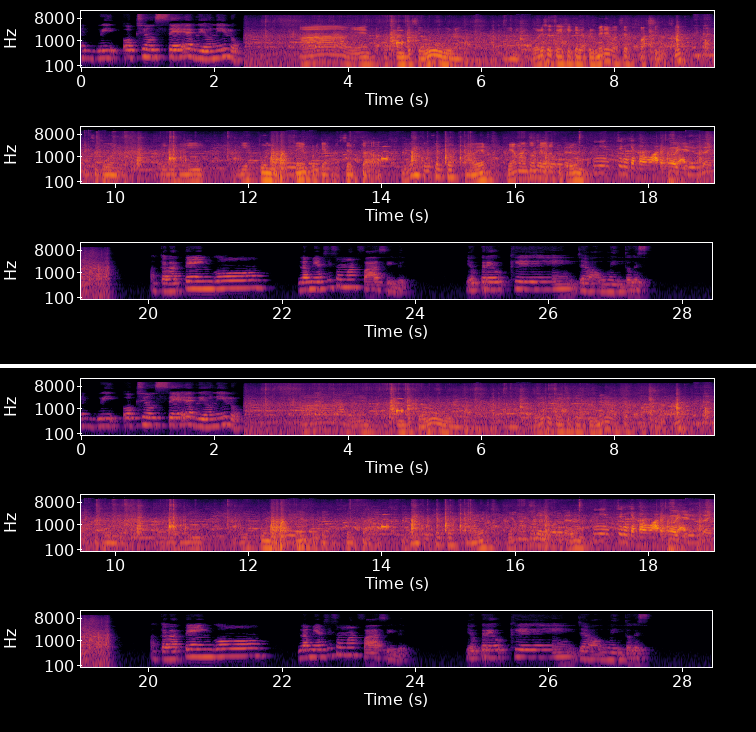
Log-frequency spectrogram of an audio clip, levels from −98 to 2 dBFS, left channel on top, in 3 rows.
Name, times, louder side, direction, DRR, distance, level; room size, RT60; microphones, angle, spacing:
voice 1, 0.0-2.4 5.0-5.4 6.3-6.8 9.2-9.9 12.4-13.3 18.3-18.9 20.0-21.7 22.2-23.8 24.8-27.5, left 2 dB, 15° left, 2.3 m, -42 dB
sound 1, 2.4-19.4, right 1 dB, 5° right, 0.4 m, -34 dB
voice 2, 3.3-5.7 6.2-9.1 9.5-10.2 10.7-11.4 11.8-17.1, left 7 dB, 90° left, 0.4 m, -37 dB
7.9 x 5.1 x 4.5 m
head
